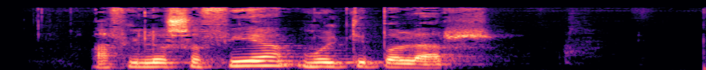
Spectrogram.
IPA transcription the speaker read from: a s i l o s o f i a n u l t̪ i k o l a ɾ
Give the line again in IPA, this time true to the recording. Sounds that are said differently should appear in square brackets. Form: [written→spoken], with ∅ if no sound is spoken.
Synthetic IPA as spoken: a [s→f] i l o s o f i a [n→m] u l t̪ i [k→p] o l a ɾ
